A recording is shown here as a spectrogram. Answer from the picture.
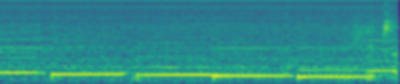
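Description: Telecaster-style electric guitar playing a slow Baroque-style melodic line: about five plucked notes, each held about half a second, stepping downward in pitch.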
